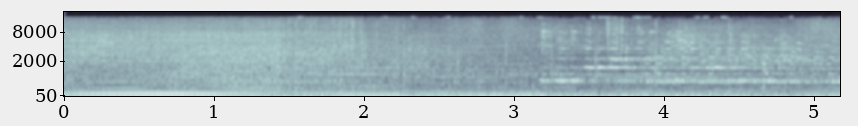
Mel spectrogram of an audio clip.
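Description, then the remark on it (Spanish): In a film scene, a car being stolen revs its engine hard and pulls away, its pitch climbing then shifting as it accelerates off, loud at first with a high whining tone emerging toward the end. “¡Eh, mi coche! ¡Mi coche!”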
